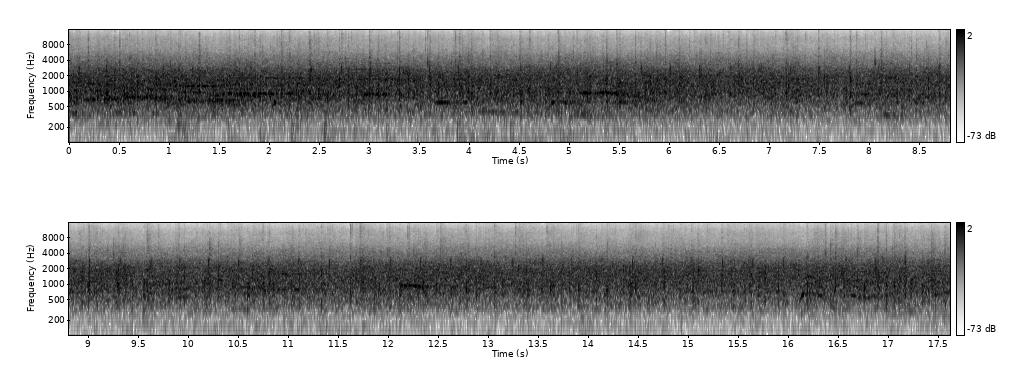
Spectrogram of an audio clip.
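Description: Large audience applauding steadily, dense continuous clapping.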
